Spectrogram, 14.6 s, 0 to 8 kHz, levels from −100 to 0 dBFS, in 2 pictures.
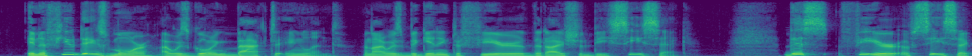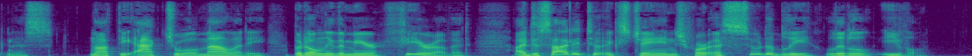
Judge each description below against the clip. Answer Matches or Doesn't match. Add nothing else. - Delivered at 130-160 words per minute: Doesn't match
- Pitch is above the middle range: Doesn't match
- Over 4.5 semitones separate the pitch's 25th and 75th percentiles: Matches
